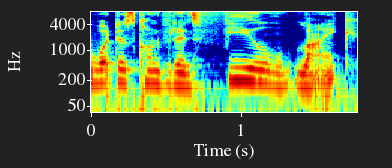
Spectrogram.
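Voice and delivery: plain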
